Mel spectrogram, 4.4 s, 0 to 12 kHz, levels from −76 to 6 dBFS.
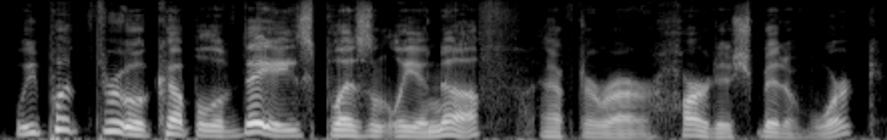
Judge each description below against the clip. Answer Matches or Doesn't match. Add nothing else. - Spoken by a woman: Doesn't match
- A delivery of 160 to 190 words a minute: Doesn't match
